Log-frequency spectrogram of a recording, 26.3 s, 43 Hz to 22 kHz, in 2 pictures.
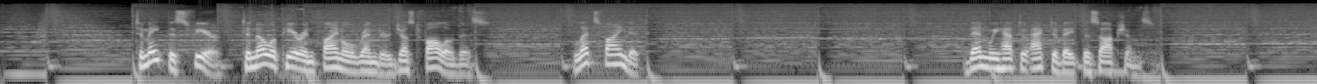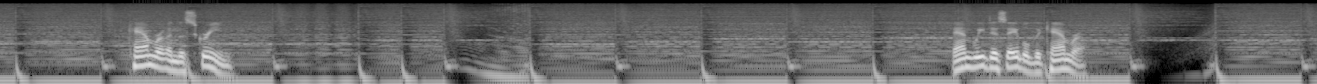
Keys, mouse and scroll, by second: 0.6 click, 1.7 middle click, 3.8 click, 5.7 click, 6.9 click, 7.5-9.1 scroll down 9, 10.1-11.7 scroll up 8, 12.3 click, 20.4-24.0 scroll down 9, 24.0 click.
